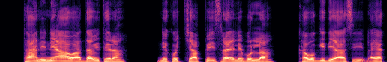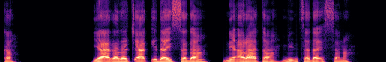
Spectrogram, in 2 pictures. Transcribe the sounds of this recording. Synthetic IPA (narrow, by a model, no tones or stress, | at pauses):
t̪aːnɪnɛaːwaːd̪ɐwɪt̪ɛɾɐ | nɛkɔt͡ʃːaːpːɛɪsɾaːʔɛlɛbɔlːɐ | kɐwɔɡɪd̪ɪjaːsɪɗɐjɐkːɐ | jaːɡɐd̪ɐt͡ʃʼaːkʼːɪd̪ɐjsːɐd̪ɐ | nɛɐɾaːt̪ɐmɪnt͡sːɐd̪ɐɛsːɐnɐ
